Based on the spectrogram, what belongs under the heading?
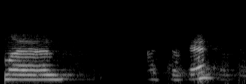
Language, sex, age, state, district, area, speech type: Marathi, female, 18-30, Maharashtra, Kolhapur, urban, conversation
